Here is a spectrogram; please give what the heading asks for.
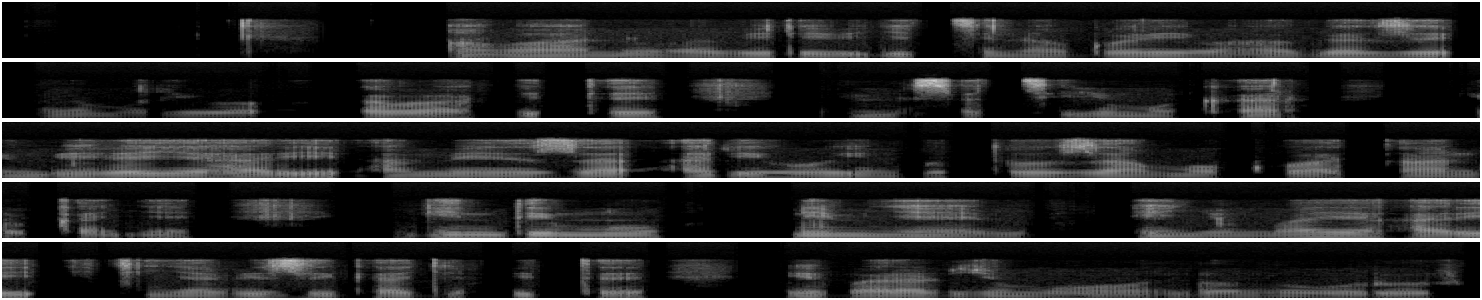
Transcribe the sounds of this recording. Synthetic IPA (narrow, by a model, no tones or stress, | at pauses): aβaːn̥uβaβiɾiβḭɟit͡sinaɡo̞ɾeβahaɡaze̞ʔumŋemuɾiβo̞ʔakaβaːfitʰe̞ | imisat͡sijumukʰaɾa | imbiɾe̞je̞haɾḭʔame̞ːzaʔaɾiɦo̞imbuto̞zamo̞ːkʰo̞atʰaːnduka̰ɲe̞̰ | n̥indimu | nimɲe̞ːmbiːɲumaje̞haɾiʔiciɲaβiziɡaɟifitʰe̞̰ | iβaɾaɾɟumuhoːndo̞nuβuɾuɾu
